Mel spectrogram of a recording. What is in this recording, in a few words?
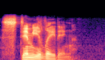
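"stimulating", US English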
